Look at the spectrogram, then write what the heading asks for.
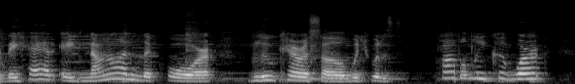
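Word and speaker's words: Curaçao: be using blue carousel that's spelled c u r a c with a funny accent at the bottom of the c carousel to give that s sound so a o liquor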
